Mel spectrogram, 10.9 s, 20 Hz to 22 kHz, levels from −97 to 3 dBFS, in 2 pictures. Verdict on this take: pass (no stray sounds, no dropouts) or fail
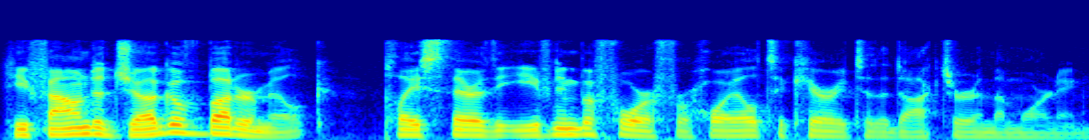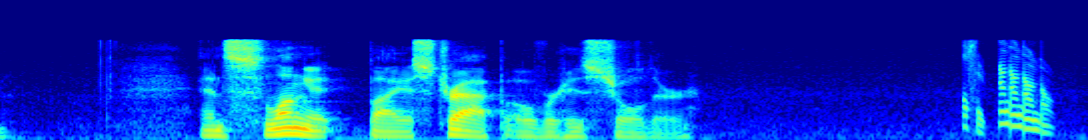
fail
